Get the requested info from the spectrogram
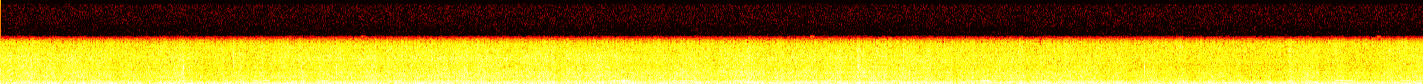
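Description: Steady low rumble of a car's engine and tyres heard from inside the cabin while driving slowly in heavy freeway traffic.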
